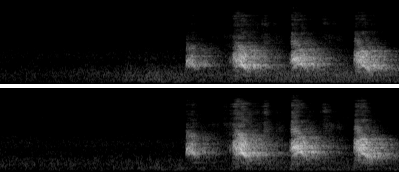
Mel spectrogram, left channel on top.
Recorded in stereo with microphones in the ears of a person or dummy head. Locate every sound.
1.9 s a dog barking: 15° right (ahead or behind), 4.5 m; by 3.8 s 10° right (ahead or behind), 6 m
